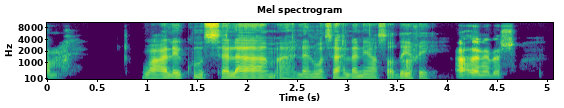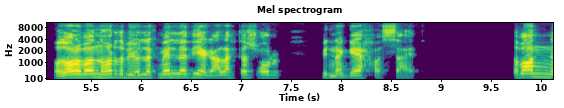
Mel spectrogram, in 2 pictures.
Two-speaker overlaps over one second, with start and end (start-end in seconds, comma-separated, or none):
none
